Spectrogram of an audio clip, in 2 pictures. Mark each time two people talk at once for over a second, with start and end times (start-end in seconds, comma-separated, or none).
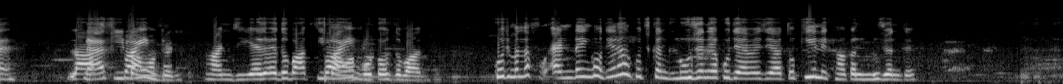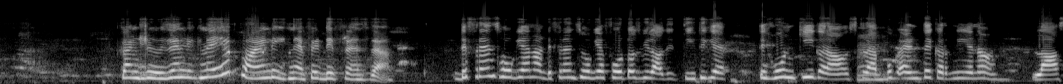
none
